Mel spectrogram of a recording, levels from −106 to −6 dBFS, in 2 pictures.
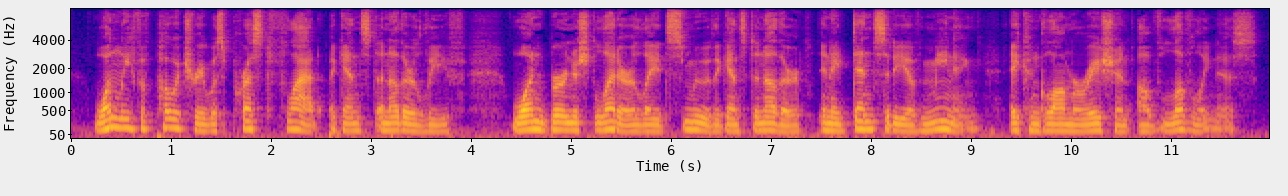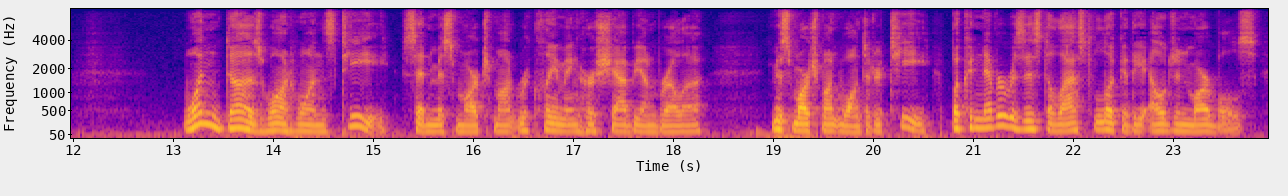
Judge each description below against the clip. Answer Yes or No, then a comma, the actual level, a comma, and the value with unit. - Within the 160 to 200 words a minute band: No, slow, 135 wpm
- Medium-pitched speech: No, low, 115 Hz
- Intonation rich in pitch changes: No, average, 3.8 semitones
